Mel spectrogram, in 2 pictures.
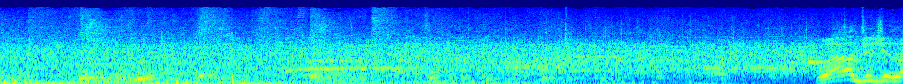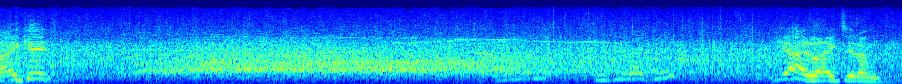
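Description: A large crowd claps and cheers in a large hall.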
